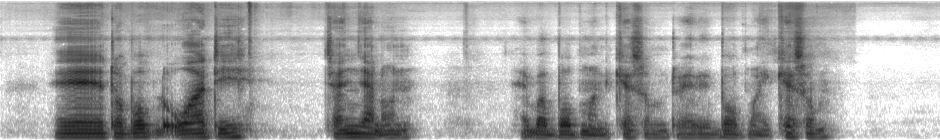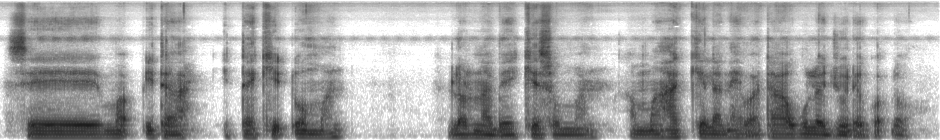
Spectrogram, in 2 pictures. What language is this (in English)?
Bagirmi Fulfulde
